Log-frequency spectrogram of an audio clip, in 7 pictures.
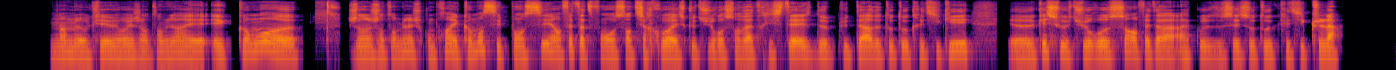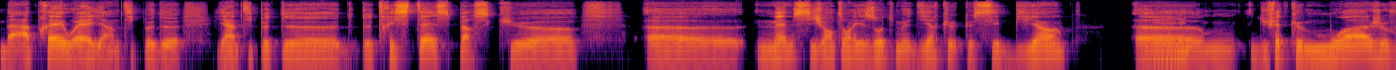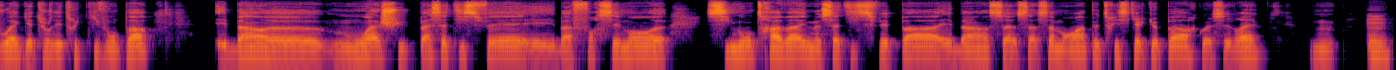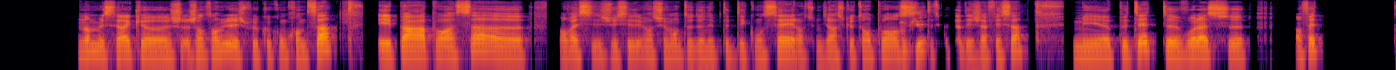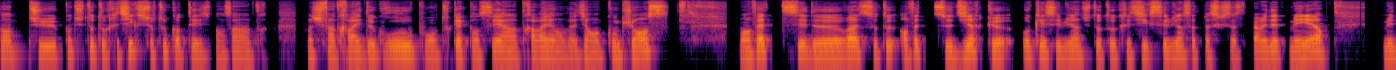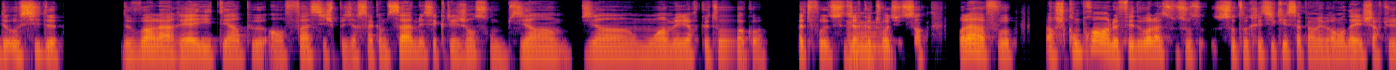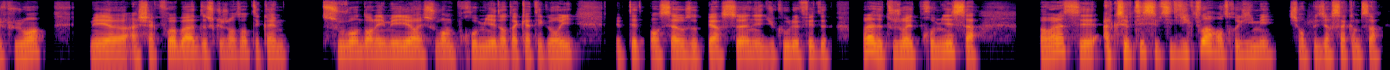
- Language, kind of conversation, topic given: French, advice, Comment puis-je remettre en question mes pensées autocritiques et arrêter de me critiquer intérieurement si souvent ?
- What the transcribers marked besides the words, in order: stressed: "là"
